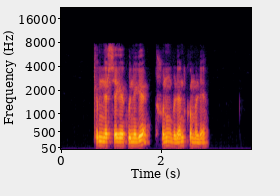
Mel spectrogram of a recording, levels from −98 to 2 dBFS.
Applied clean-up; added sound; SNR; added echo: none; none; none; none.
